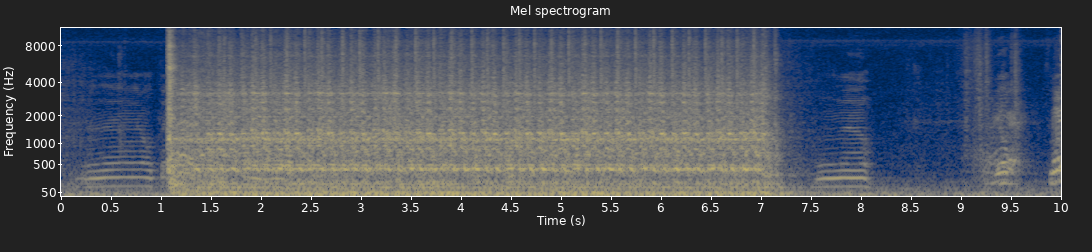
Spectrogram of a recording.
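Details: 1952 Chevrolet Bel Air inline-six, sat for years: steady starter cranking about three beats a second for six seconds, never catches, then stops; mechanical fuel pump moves but isn't pumping, diaphragm suspected rotted, new pump needed.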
